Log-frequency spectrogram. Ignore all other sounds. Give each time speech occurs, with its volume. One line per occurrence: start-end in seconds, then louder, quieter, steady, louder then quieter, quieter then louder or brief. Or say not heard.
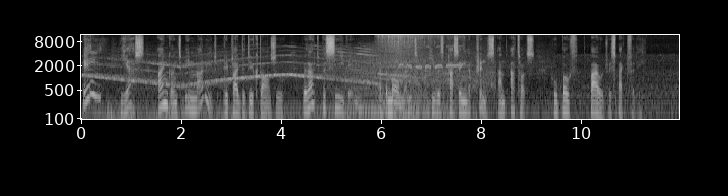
0.0-11.3 steady.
